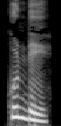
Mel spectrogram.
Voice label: "ಗುಡ್ಡೆ", Kannada

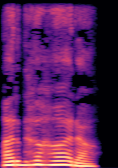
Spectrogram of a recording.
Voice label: "ಅರ್ಧಹಾರ", Kannada

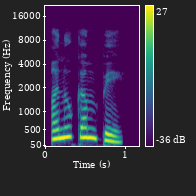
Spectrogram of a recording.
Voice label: "ಅನುಕಂಪೆ", Kannada; anukampe; noun

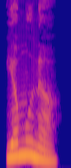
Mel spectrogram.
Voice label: "ಯಮನ", Kannada

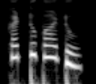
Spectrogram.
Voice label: "ಖಟಿಪಿಟಿ", Kannada

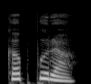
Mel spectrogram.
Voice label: "ಕುಪರಿ", Kannada

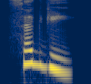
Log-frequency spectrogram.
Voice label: "ಸಿಗ್ಗು", Kannada

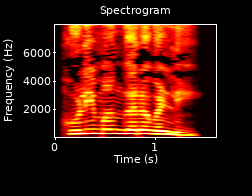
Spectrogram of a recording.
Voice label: "ಹುಳಿಮಂಗರವಳ್ಳಿ", Kannada

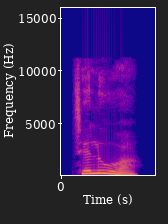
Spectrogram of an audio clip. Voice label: "ಚೆಲುವ", Kannada

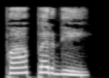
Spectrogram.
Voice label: "ಪಾಪರತ", Kannada

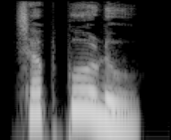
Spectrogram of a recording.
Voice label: "ಚಪ್ಪೋಡು", Kannada

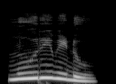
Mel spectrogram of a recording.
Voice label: "ಮೂರಿವಿಡು", Kannada

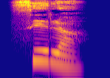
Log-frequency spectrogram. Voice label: "ಸಿರ", Kannada

